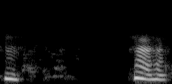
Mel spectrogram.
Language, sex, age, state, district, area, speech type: Bengali, female, 30-45, West Bengal, Darjeeling, rural, conversation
